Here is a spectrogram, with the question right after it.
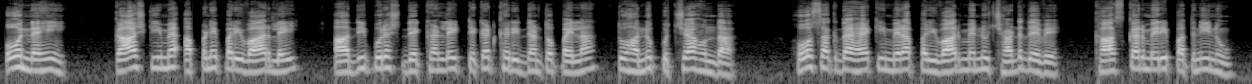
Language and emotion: Punjabi, fearful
